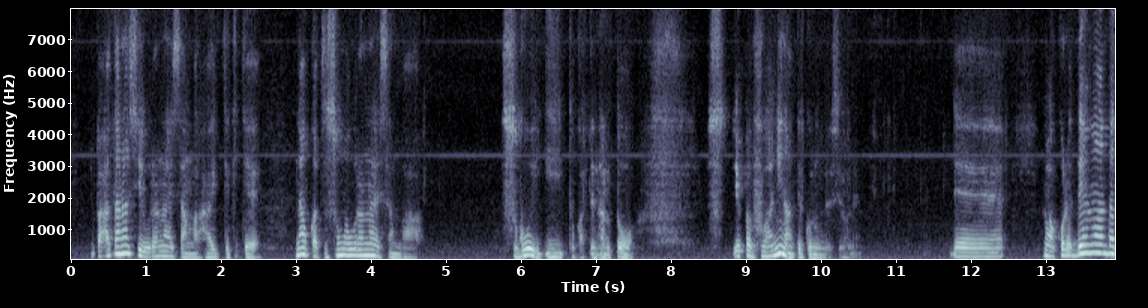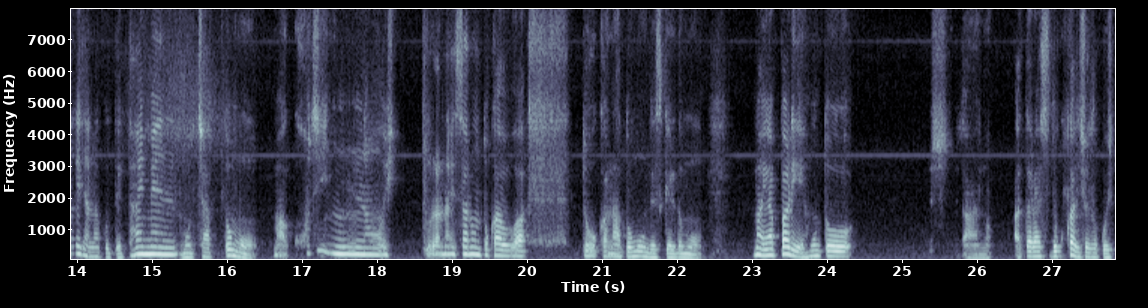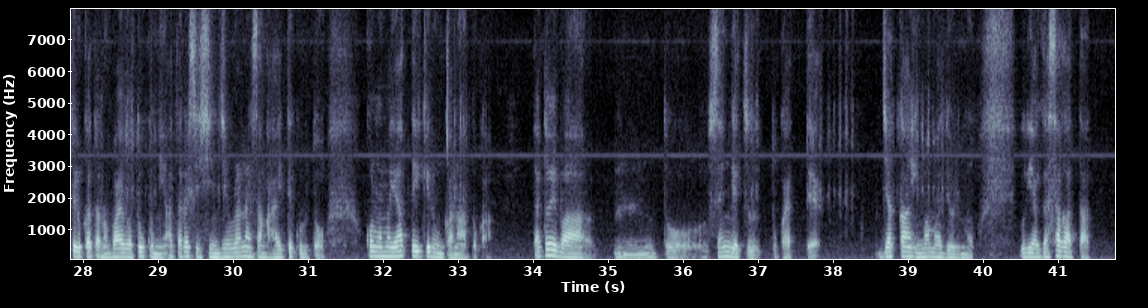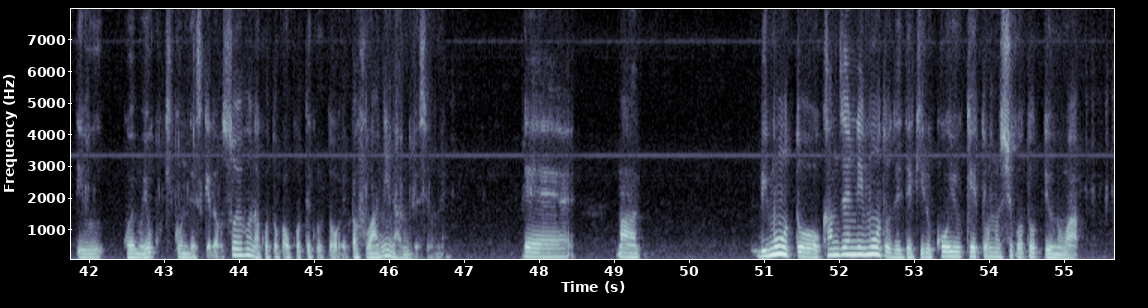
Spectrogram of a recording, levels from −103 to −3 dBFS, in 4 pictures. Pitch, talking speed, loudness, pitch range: 135 Hz, 295 characters per minute, -26 LUFS, 115-160 Hz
